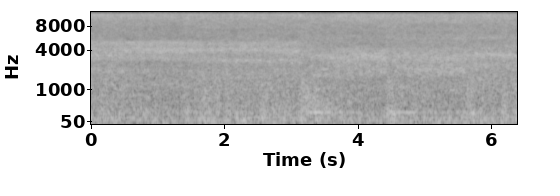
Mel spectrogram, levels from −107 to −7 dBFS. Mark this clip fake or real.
fake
